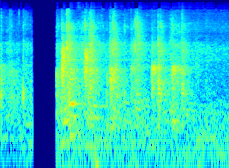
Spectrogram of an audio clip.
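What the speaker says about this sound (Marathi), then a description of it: "त्यांचं आपल्या भावकीतर्फे आपण मनपूर्वक जोरदार टाळ्या वाजवून स्वागत करीत आहोत" A crowd claps to welcome a guest at a temple renovation ceremony: a steady patter of many hands, fairly close and moderately loud, starting after a brief gap and continuing to the end.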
